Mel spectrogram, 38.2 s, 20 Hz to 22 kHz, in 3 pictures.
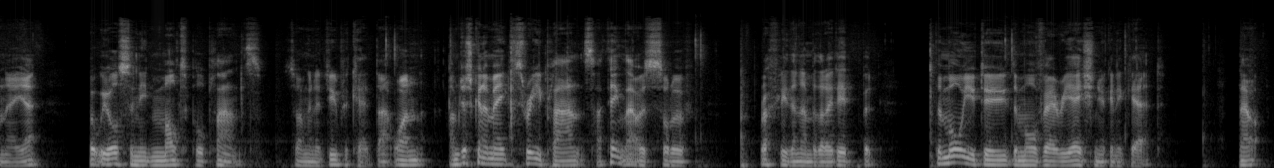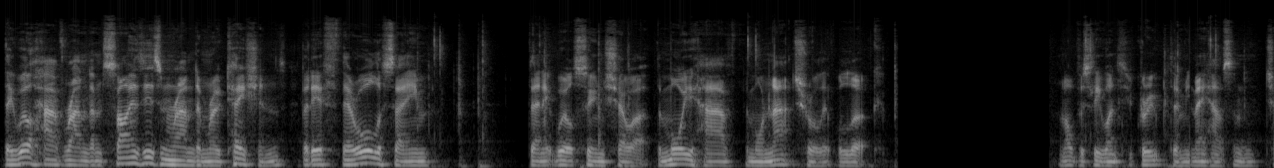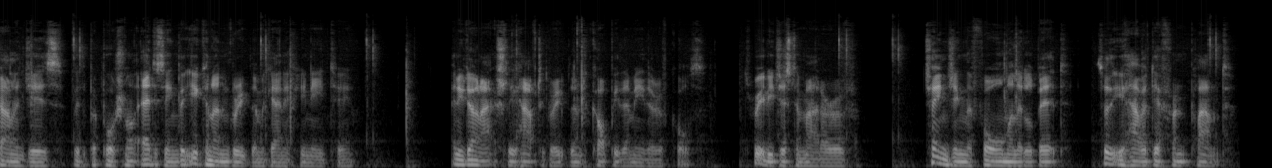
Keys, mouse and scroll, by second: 2.7 shift+d, 3.8 click, 4.7 shift+middle click, 5.5 shift+d, 6.9 click, 9.2 g, 10.0 click, 11.4 middle click, 17.0 Tab, 17.3 alt+click, 17.8 shift+middle click, 18.9 g, 19.2-20.2 scroll up 1, 20.2 click, 21.7 s, 21.8 click, 22.2 shift+click, 22.7 ctrl+KP_Add, 22.9 s, 23.0 click, 24.4 g, 24.8 click, 25.7 r, 26.1 click, 27.3 r, 28.1 click, 28.3 Tab, 29.2 click, 29.5 Tab, 30.8 shift+middle click, 32.8 click, 33.3 g, 33.8 click, 35.6 r, 36.3 click, 37.6 alt+click, 37.9 alt+shift+click, 38.1-38.2 typing.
